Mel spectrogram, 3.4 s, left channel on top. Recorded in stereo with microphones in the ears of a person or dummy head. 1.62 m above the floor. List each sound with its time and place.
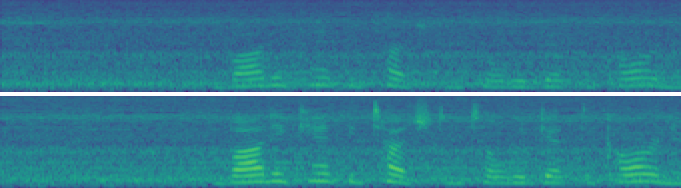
1.1 s a woman speaking: 80° right, 0.8 m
